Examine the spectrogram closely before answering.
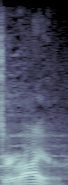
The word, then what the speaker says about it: Grier: Reese Reese Grier. We've been saying it wrong the whole time, guys. Grier is how it's pronounced.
